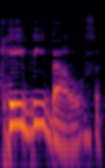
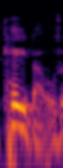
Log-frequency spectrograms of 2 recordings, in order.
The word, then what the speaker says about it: K-Bells: No, not KB Bells. I keep telling everybody that the second B is silent. It's K-Bells, and Laura is right.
